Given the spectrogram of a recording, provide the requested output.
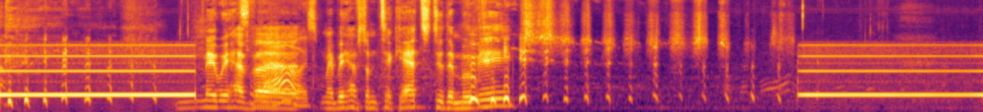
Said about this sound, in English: Oh, it got us a noise. That's like a European ringing. Maybe.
